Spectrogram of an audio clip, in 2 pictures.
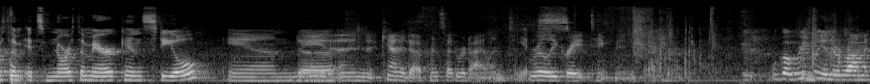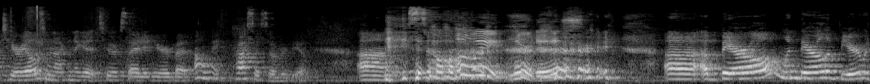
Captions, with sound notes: It's North American steel. - [Voiceover] Made in Canada, Prince Edward Island. Really great tank manufacturer. We'll go briefly into raw materials. We're not gonna get too excited here, but, oh, wait, process overview. (laughter) - [Voiceover] Oh wait, there it is. - [Voiceover] A barrel, one barrel of beer,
